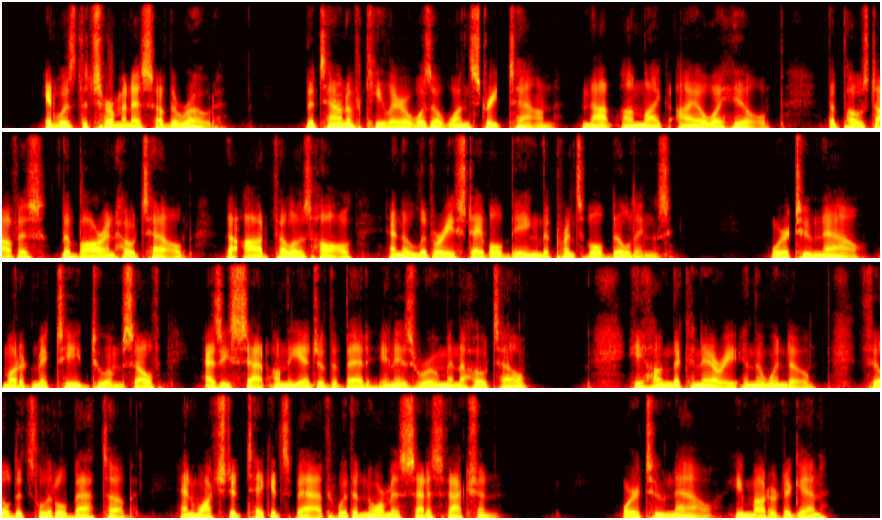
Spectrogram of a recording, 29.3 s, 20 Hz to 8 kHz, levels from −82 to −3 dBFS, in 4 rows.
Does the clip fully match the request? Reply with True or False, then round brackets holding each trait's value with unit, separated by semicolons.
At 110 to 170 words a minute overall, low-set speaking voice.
False (180 wpm; 95 Hz)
